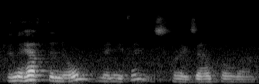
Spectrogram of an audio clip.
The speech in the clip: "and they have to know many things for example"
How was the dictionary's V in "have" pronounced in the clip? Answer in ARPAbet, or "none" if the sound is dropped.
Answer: F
